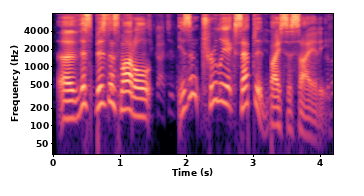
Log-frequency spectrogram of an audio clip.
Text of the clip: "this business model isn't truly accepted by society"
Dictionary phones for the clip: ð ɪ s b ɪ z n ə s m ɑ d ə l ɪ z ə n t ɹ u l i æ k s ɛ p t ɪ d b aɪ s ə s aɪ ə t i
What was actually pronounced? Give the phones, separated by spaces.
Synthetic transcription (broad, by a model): ð ɪ s b ɪ z n ə s m ɑ d l ɪ z ə n t ɹ u l i æ k s ɛ p t ɪ d b aɪ s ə s aɪ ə t i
